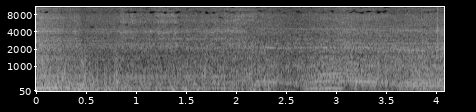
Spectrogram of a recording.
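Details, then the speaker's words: Chinese 50cc scooter engine on a ScootSled, CVT with three variator rollers; revs up very high with weird shift points. Flares to a high buzzing rev with uneven pitch jumps; over-revving from too-light rollers. "however however it is revving very high and it's creating weird shift points so what we need to do is remove the rollers that are in there and put three slightly heavier ones"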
